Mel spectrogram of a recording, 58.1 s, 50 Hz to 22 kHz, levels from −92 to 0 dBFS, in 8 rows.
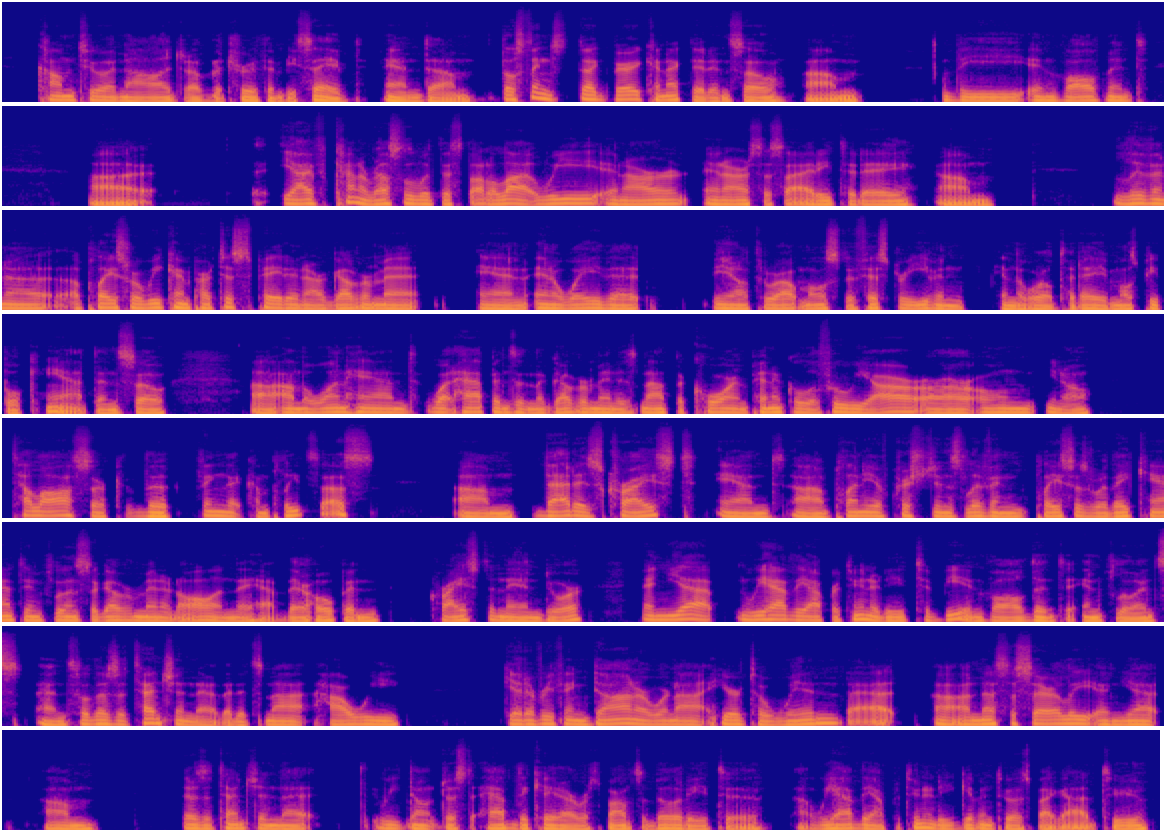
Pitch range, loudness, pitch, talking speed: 95-115 Hz, -28 LUFS, 105 Hz, 200 wpm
